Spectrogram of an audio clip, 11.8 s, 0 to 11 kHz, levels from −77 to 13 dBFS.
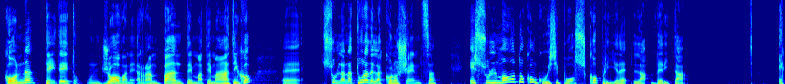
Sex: male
